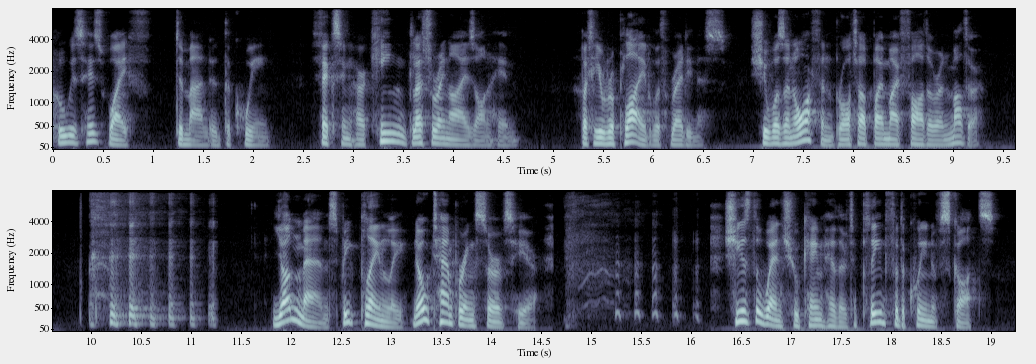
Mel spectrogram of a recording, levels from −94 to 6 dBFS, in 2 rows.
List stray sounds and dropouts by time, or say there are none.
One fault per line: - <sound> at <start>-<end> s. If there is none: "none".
- laugh at 9.9-11.3 s
- laugh at 14.7-16.1 s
